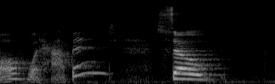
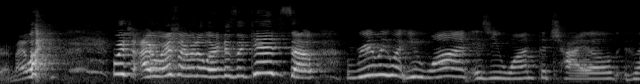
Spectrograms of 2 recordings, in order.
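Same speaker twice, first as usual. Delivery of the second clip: laughing loud and higher through the words; 8 semitones higher, 11 dB louder than usual. Real, not acted. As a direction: laugh at yourself as you say it.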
